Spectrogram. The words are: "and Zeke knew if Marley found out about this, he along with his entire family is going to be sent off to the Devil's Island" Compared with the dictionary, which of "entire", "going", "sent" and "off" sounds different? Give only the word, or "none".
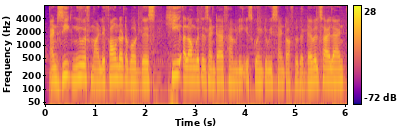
none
